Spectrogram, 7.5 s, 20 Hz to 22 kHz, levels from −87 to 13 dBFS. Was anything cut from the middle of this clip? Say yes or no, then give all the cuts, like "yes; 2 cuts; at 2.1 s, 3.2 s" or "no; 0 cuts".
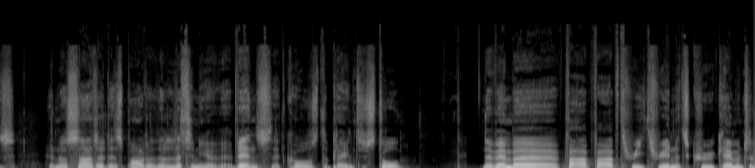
yes; 1 cut; at 4.7 s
